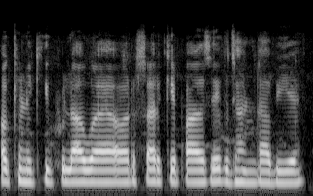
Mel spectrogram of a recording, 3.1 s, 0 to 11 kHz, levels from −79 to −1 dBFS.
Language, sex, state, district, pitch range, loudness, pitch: Hindi, male, Jharkhand, Deoghar, 155-165 Hz, -16 LUFS, 160 Hz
